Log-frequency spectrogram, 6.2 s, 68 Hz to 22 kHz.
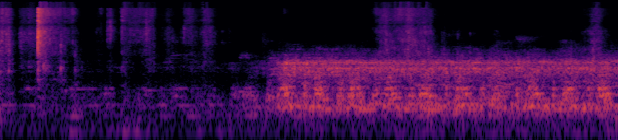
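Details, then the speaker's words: Pregnancy at about 13 weeks, home Doppler on the mother's belly: fast rhythmic whooshing pulses, strong, roughly 170 beats a minute; fetal heartbeat on Doppler. "guys hear that sound that's her baby's heartbeat if you guys could hear that strong little blogger"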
